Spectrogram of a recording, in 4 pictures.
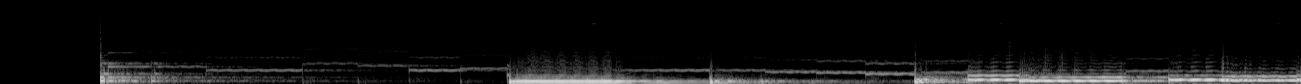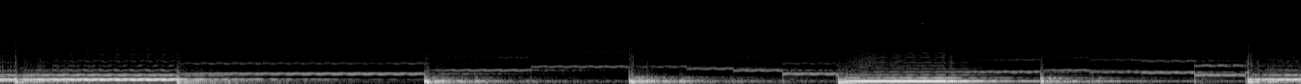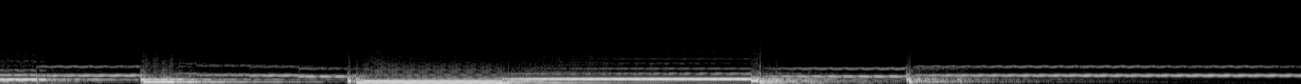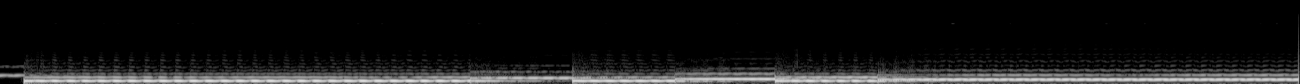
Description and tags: free use
phased synth sample with Scheps 73 preamp distortion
